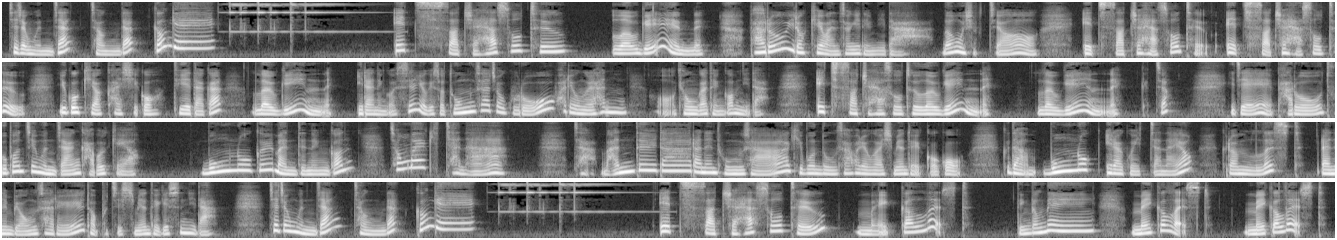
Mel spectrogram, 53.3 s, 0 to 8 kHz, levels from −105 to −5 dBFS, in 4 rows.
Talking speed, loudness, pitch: 310 characters per minute, -18 LUFS, 185 Hz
